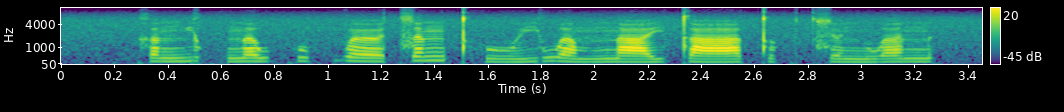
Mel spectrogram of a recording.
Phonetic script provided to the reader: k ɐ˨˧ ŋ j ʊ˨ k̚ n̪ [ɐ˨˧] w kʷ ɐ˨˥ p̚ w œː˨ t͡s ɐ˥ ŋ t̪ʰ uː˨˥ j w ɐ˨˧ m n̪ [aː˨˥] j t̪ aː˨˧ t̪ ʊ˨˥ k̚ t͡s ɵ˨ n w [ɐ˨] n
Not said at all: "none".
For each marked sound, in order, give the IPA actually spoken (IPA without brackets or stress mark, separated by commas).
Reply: ɐ˨˧, aː˨˧, ɐ˧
